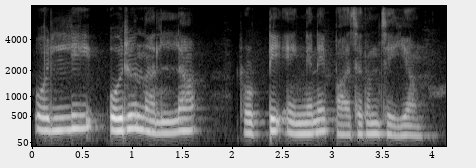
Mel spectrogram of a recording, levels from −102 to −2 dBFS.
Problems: none marked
